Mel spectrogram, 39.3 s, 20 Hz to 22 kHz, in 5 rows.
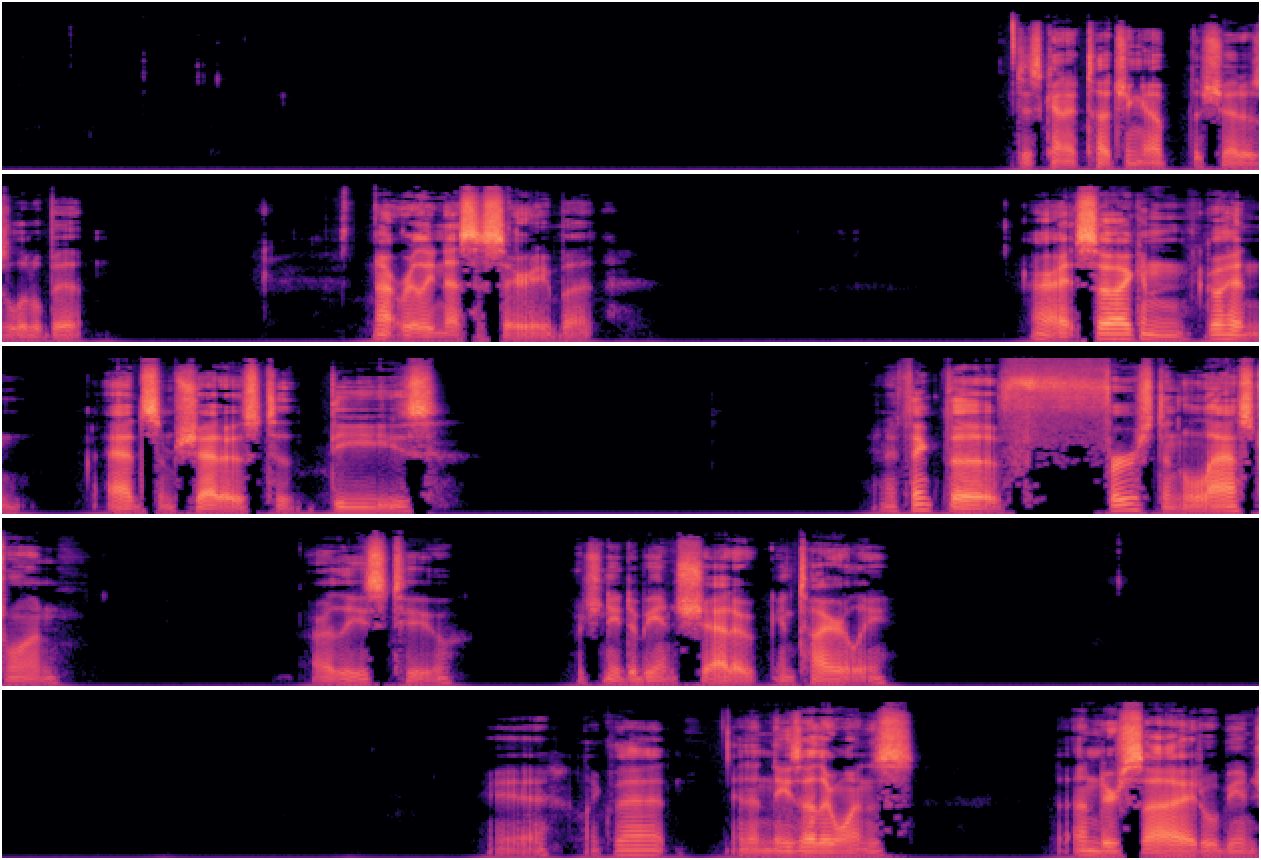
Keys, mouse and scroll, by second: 0.1 ctrl+middle click, 1.2 ctrl+f, 1.9-3.5 drag, 3.7-5.2 ctrl+drag, 5.3-6.4 ctrl+drag, 6.6 ctrl+click, 7.5 ctrl+click, 8.4 ctrl+click, 9.2 ctrl+click, 10.3 ctrl+middle click, 11.2 ctrl+click, 11.7 ctrl+right click, 12.6-14.6 ctrl+drag, 14.7-15.8 ctrl+drag, 15.8 ctrl+right click, 16.2 ctrl+click, 17.2 ctrl+s, 18.5-20.1 drag, 20.4 click, 21.3 click, 22.1 click, 24.1 f, 24.5 click, 26.3 f, 26.5-29.1 drag, 29.2-30.5 middle drag, 30.5 click, 30.6 middle click, 31.1-33.6 drag, 34.2 click, 35.4 middle click, 36.3-39.2 drag.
